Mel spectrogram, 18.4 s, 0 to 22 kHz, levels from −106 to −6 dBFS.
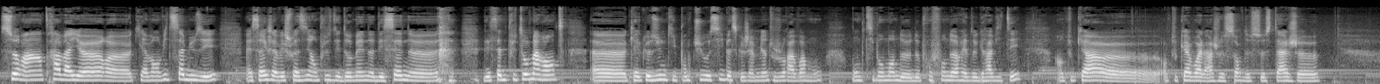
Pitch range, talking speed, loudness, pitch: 175-205 Hz, 195 wpm, -22 LUFS, 185 Hz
